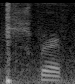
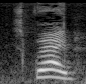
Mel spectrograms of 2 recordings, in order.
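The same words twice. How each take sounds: First: Said in the usual way. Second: Loud higher shout. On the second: Real, not acted. Vlogger shouting at viewers to subscribe, loud shout. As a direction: bark the word out.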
